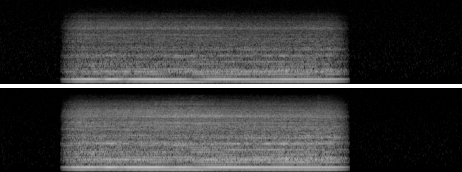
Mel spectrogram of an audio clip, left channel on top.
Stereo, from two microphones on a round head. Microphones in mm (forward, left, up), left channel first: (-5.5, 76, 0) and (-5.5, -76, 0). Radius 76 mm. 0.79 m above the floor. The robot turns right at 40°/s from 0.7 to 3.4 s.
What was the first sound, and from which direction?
Only background noise.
